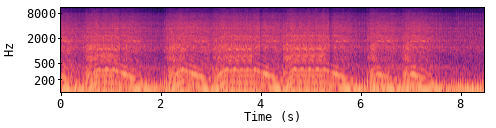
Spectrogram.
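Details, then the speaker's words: KTM Duke 390 after two weeks parked, warming up beside a wall that makes the exhaust boom: repeated sharp rev blips rising and falling cleanly from idle, no misfire or rattle; normal revving. "ചുമരിൻ്റെ സൈഡിൽ ഇങ്ങനെ ഇരിക്കണ കേൾക്കുമ്പോഴേ ഭയങ്കര മുഴക്കം പോലത്തെ sound കേൾക്കണം കേട്ടോ. ചുമരിൻ്റെ side ആയതുകൊണ്ട് അടിപൊളി. മുകളിൽ ഭയങ്കര മുഴക്കം പോലെ കേൾക്കുന്നുണ്ട്."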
